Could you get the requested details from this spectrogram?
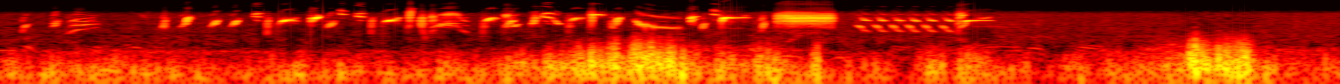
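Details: Adult European goldfinch, called sharef, singing a fast twittering run of liquid, sliding notes, then a harsh buzzy burst and a quick series of repeated ticking notes, over low rumbling background noise.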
